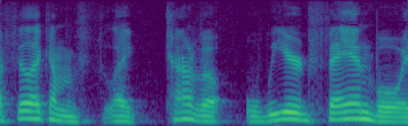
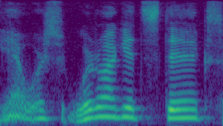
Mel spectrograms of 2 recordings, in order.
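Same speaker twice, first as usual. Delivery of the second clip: lightly voiced student, pitched higher; imitated student; 9 semitones higher, 3 dB quieter than usual. Host imitating students asking at music school, lightly voiced student. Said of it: "anytime students are like".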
